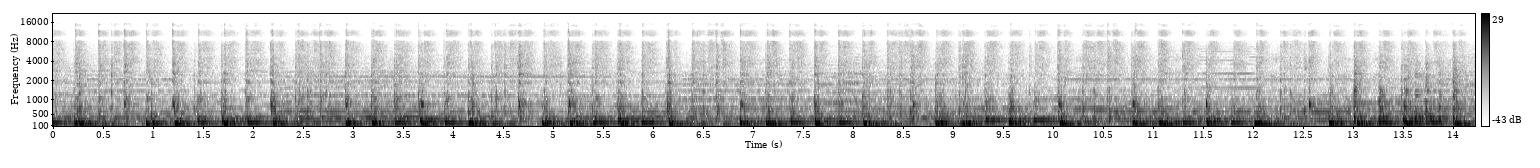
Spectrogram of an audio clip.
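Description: Marching band playing: drums beat a fast, driving rhythm under a pitched melody.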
